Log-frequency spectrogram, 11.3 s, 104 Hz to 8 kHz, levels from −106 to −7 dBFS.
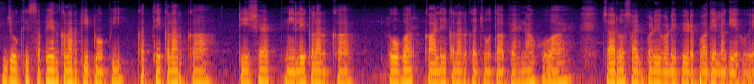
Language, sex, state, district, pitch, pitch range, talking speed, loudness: Hindi, male, Chhattisgarh, Bilaspur, 105 Hz, 100-110 Hz, 150 wpm, -31 LUFS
